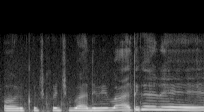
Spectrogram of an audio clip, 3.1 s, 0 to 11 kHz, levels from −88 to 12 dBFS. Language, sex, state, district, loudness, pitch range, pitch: Hindi, male, Bihar, Patna, -14 LUFS, 200-240 Hz, 210 Hz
